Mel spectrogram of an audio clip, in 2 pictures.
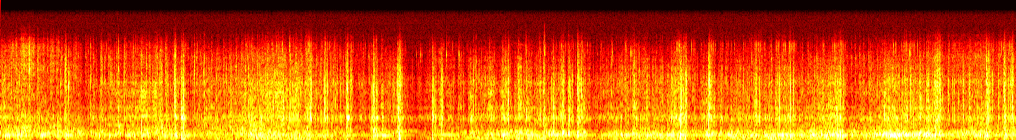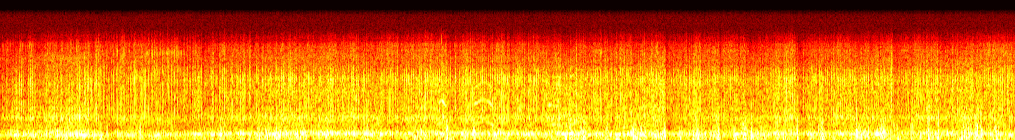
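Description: Burley bicycle trailer rolling along the road behind a bike, with rattles and knocks from the trailer and a rushing road-and-wind noise. The rushing grows louder and steadier about halfway through as the trailer speeds up.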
